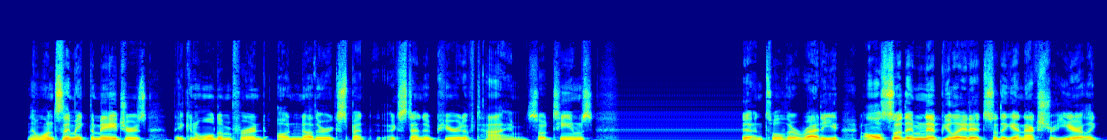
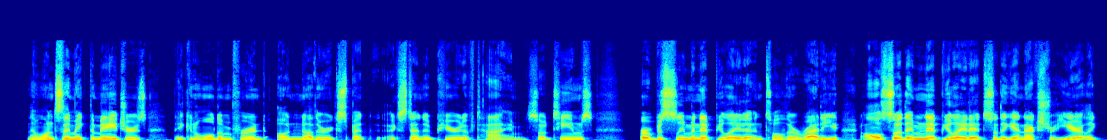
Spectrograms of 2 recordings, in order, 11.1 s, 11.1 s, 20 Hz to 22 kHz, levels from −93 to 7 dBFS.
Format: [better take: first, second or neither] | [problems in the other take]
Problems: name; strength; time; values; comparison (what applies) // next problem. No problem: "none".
second | audio freezing; at 6 s for 1 s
